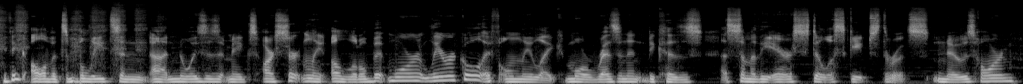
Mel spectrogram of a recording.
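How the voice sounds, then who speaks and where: A man's voice: mid-range voice, normal speed, hardly any pauses, darkish tone. A man working as game master, narrating and explaining a tabletop game in a casual, conversational way.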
